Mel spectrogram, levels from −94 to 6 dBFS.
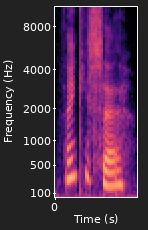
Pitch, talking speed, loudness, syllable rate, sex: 245 Hz, 215 wpm, -18 LUFS, 4.8 syllables/s, female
